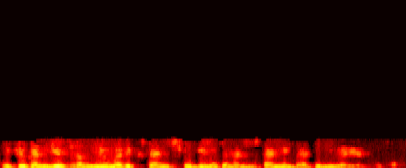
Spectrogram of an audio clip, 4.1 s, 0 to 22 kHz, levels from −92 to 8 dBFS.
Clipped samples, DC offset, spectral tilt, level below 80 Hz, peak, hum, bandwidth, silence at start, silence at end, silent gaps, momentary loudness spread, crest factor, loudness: under 0.1%; under 0.1%; -11.5 dB/octave; -64 dBFS; -6 dBFS; none; 4 kHz; 0.05 s; 0.1 s; none; 11 LU; 18 dB; -25 LUFS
